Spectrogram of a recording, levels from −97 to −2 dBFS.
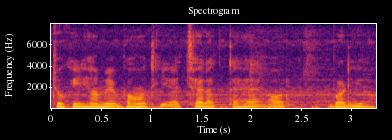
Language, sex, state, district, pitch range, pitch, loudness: Hindi, male, Chhattisgarh, Sukma, 145-155 Hz, 145 Hz, -18 LUFS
